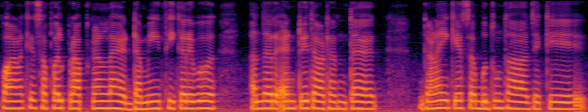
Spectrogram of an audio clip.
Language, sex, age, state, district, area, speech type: Sindhi, female, 60+, Rajasthan, Ajmer, urban, spontaneous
